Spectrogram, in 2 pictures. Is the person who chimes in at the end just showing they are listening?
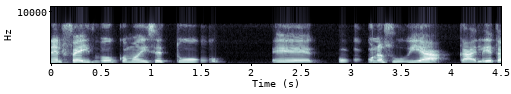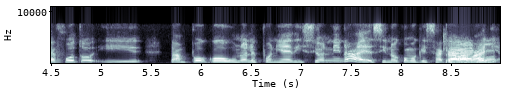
No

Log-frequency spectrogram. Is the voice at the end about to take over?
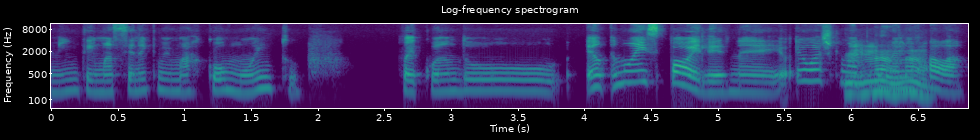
No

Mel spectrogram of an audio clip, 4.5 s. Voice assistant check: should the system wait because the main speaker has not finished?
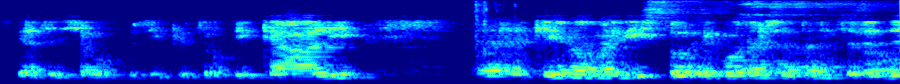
Yes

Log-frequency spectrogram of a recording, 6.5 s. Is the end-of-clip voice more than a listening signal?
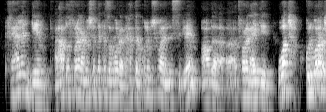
Yes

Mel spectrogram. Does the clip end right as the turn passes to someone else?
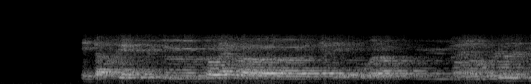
Yes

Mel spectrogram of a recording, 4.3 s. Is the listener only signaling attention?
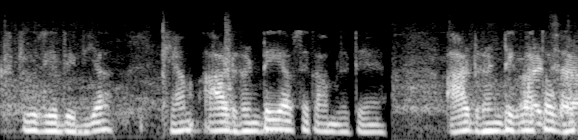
Yes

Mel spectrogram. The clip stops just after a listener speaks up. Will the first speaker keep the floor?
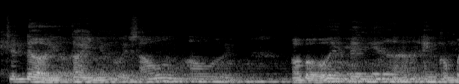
Yes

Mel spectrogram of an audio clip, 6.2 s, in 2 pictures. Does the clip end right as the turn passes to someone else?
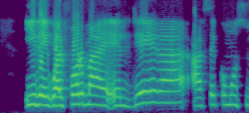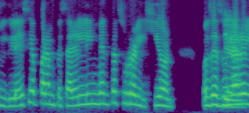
No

